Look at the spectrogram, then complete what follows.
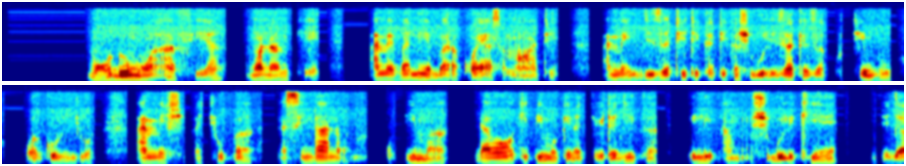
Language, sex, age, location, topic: Swahili, male, 25-35, Kisumu, health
